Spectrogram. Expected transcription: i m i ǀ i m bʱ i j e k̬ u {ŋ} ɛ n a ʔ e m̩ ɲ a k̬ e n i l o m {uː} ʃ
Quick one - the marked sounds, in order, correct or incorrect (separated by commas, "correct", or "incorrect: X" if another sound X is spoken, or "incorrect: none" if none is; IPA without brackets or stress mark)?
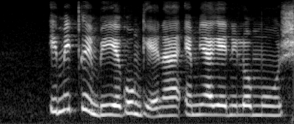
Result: correct, correct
